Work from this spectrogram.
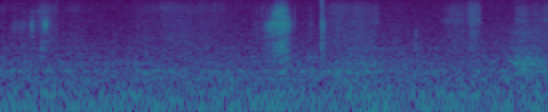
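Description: A quill nib scratches across a thin sheet of cream writing paper while writing. Quiet, bright scratchy strokes come in short bursts over a low, steady background hum. The sharpest stroke falls near the middle of the clip.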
